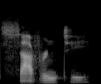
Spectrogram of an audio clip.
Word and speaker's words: sovereign: So, for example, foreign or foreigner, que seria estrangeiro, or sovereign and sovereignty. We just do not pay attention to the crazy writing and just think this is sovereign, earn, foreign, okay?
